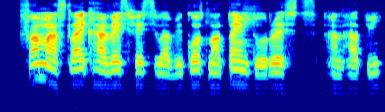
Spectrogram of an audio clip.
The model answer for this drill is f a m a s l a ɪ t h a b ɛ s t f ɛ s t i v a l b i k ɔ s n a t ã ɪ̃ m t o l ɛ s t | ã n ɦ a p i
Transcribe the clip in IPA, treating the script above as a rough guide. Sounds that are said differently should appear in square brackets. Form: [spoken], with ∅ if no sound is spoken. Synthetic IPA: f a m a s l a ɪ [k] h a [v] ɛ s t f ɛ s t i v a l b i k ɔ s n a t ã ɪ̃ m t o [ɹ] ɛ s t | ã n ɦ a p i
